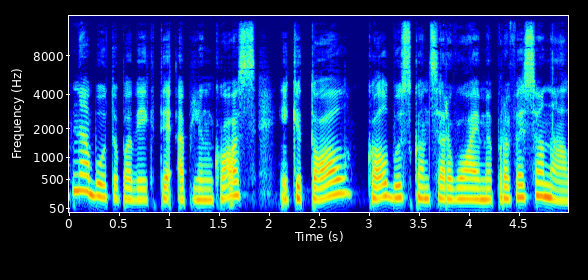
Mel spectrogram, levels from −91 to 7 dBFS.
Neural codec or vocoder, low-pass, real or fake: none; 14.4 kHz; real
